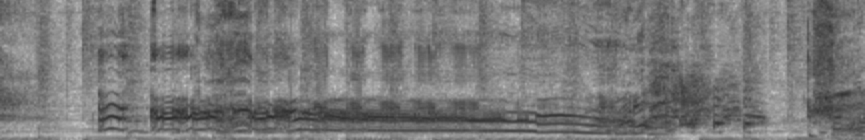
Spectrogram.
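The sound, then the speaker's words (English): A person loudly imitates a rooster's crow, one long drawn-out cock-a-doodle-doo with a rising start and falling tail, sounding convincing over a steady low rhythmic backing. “because we're playing the Roosters”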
